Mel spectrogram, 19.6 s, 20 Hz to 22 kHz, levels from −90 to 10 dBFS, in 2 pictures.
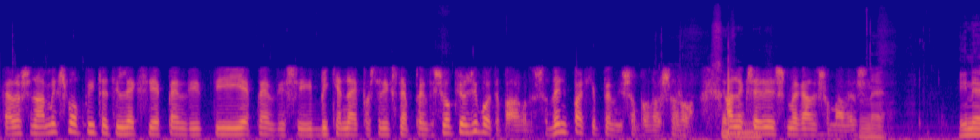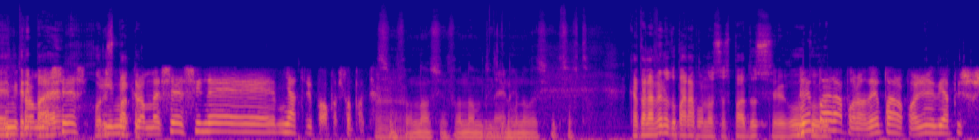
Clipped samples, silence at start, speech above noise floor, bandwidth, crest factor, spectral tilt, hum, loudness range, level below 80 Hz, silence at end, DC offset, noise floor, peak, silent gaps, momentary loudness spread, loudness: under 0.1%; 0 s; 20 dB; 14.5 kHz; 22 dB; -5.5 dB/octave; none; 5 LU; -54 dBFS; 0 s; under 0.1%; -50 dBFS; -8 dBFS; none; 11 LU; -30 LUFS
